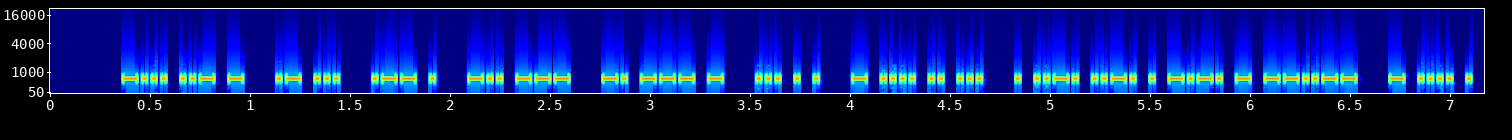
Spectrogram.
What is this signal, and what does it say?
Morse code, heard as a keyed tone, about 51 wpm, 700 Hz. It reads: BUT AS WE DO NOT SEE THIS EFFECT, THE
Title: Sentences from Top 1600 Words 50wpm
